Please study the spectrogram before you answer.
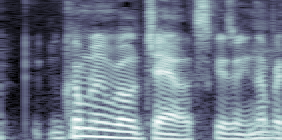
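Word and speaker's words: Crumlin Road Gaol: Crumlin Road Jail, isn't it? Is that It's just, yeah, is that how you pronounce it? Yeah, it's jail. Crumlin Road Jail, excuse me, number 2.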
